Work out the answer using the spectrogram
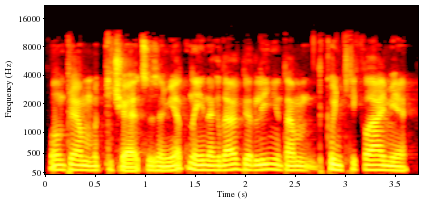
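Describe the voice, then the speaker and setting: With a lowish, steady, slightly mellow voice, this man talks fast as a podcast guest who lives abroad. His casual chat is rambling storytelling, packed with fillers and frequent restarts.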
